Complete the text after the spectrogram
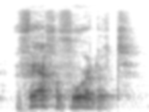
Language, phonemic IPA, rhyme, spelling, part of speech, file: Dutch, /ˌvɛr.ɣəˈvɔr.dərt/, -ɔrdərt, vergevorderd, adjective, Nl-vergevorderd.ogg
- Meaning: advanced, late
